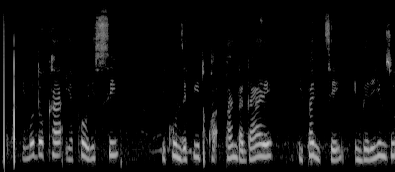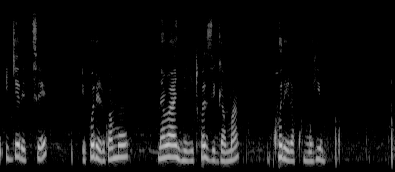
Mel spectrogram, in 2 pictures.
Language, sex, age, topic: Kinyarwanda, female, 18-24, government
